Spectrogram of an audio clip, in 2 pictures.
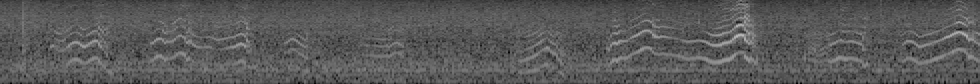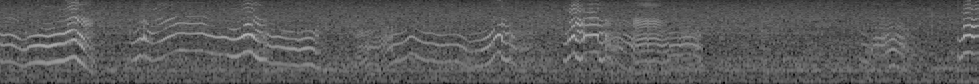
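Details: Two-hour-old English Bulldog puppies of a blue sable litter, sleeping and twitching, give scattered thin, wavering whines that rise and fall, several overlapping at times, over a steady low hum.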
